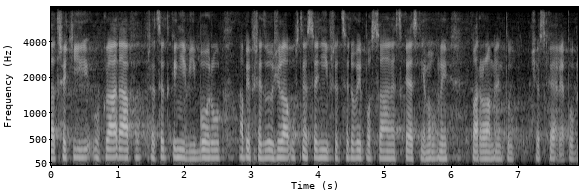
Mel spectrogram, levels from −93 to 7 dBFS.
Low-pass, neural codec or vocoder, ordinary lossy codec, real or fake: 7.2 kHz; vocoder, 22.05 kHz, 80 mel bands, HiFi-GAN; Opus, 64 kbps; fake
